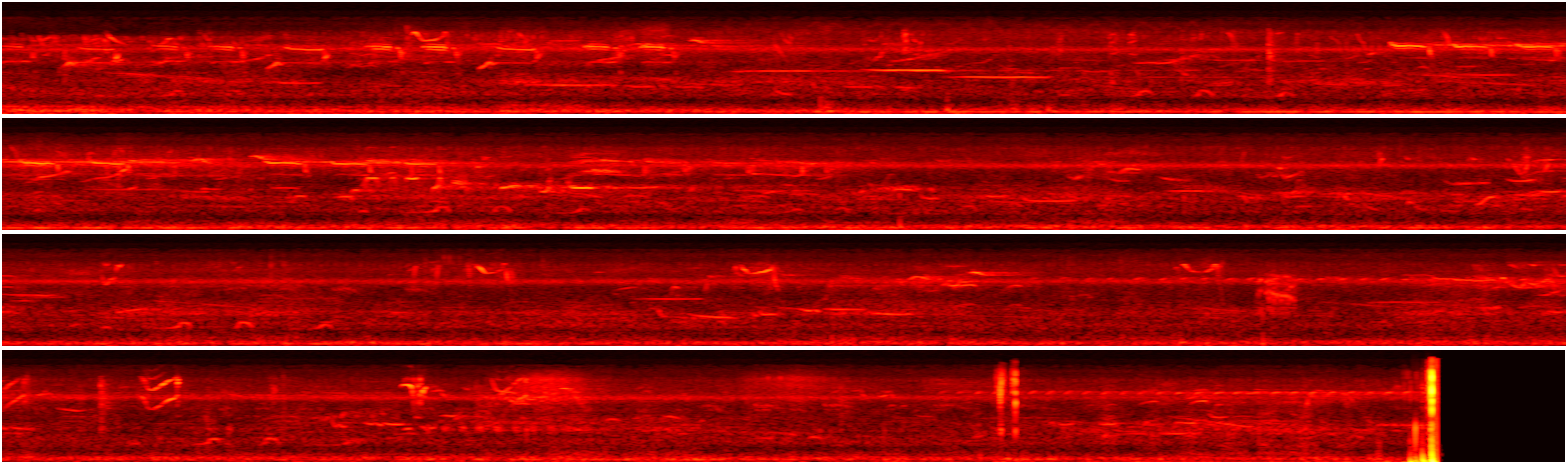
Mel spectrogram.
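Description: Many birds chirping and whistling at once, faint, over a steady low hum, with a couple of brief knocks near the end.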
